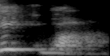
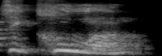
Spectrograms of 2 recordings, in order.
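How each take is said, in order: First: A 'w' consonant follows the k. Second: A full 'u' vowel follows the k. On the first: The speaker calls it right. "It's tikwa" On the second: The speaker calls it wrong. "It's not tikua. It's not that"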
